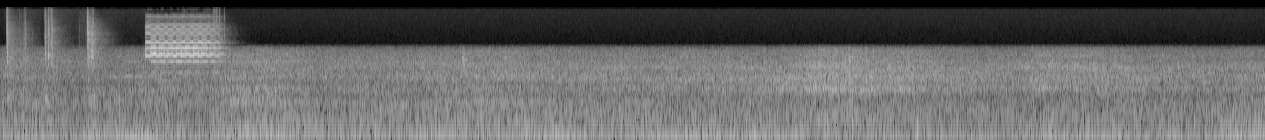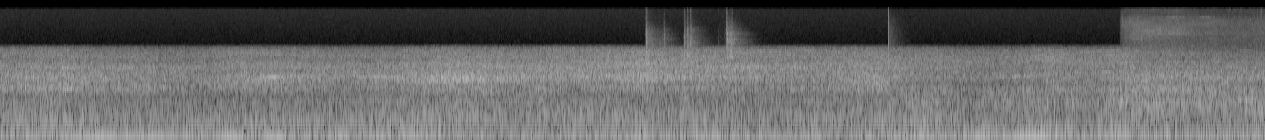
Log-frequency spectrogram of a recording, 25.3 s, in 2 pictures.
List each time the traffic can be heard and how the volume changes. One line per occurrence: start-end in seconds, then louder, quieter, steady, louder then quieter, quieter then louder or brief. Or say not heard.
0.0-25.2 steady.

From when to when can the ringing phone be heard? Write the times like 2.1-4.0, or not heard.
0.1-2.2, 19.1-20.1.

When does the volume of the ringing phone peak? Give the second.
2 s.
